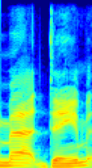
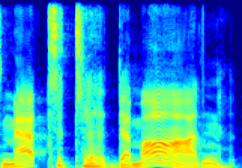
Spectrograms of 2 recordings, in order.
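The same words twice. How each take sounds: First: The name is pronounced in its usual way. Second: The name is pronounced in an odd, distorted way. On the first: The speaker calls it right. "do you mean" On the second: The speaker calls it wrong. "pronounce other names wrong"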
